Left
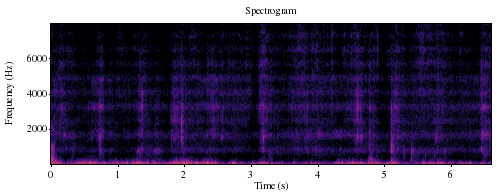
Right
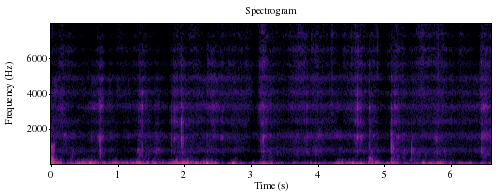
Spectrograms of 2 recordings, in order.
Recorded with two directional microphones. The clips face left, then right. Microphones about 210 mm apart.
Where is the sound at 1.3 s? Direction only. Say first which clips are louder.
Right 2 dB; 50° right (ahead or behind).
